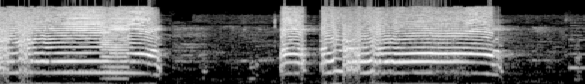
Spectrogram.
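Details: A rooster gives a long, strained crow of over a second, then a short burst and a second drawn-out crow that holds level and cuts off sharply, with quiet pauses between.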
